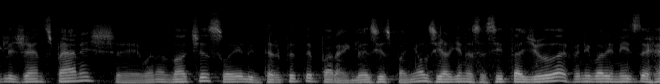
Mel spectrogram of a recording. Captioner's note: speaking in foreign language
